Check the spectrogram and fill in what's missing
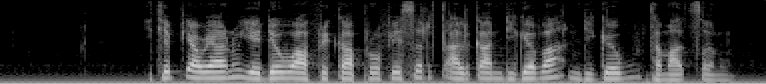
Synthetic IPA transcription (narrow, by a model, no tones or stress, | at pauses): ʔit̪ʰjo̞pʼːjawijanujɛd̪əβuafɾikʰapɾo̞fe̞səɾt̪ʼalkʼaɨnd̪iɡəβaɨnd̪iɡəβut̪ʰəmasʼənu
